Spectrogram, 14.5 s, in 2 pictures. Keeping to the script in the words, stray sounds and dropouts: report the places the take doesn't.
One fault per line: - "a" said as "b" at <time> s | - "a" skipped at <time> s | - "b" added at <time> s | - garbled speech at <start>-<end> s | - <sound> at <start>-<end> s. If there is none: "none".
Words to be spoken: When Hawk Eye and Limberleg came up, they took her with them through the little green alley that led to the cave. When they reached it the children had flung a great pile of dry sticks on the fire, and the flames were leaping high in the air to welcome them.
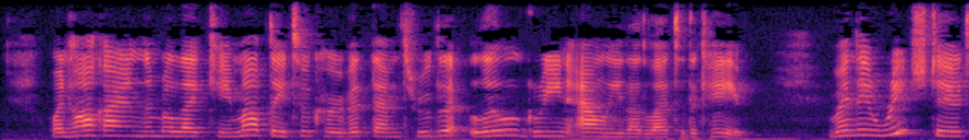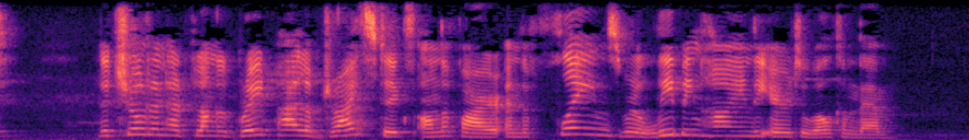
none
